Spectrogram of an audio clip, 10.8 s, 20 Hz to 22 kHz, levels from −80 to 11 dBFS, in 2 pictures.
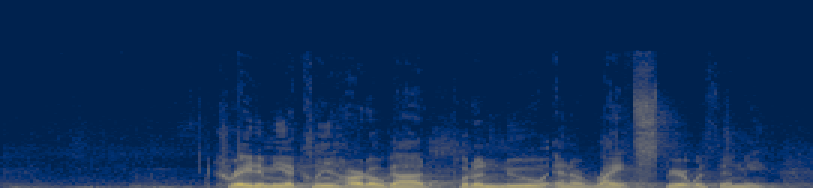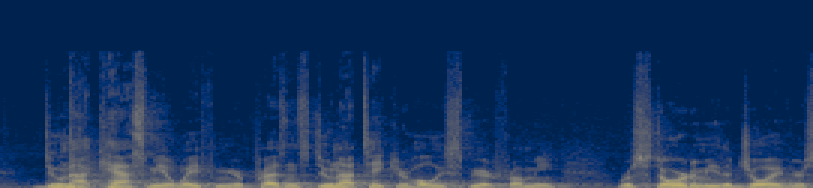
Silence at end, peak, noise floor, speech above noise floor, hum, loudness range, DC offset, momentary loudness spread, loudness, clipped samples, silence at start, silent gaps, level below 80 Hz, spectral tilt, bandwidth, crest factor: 0 s; -6 dBFS; -52 dBFS; 31 dB; none; 3 LU; under 0.1%; 10 LU; -22 LUFS; under 0.1%; 1.05 s; none; -54 dBFS; -7 dB/octave; 15 kHz; 16 dB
